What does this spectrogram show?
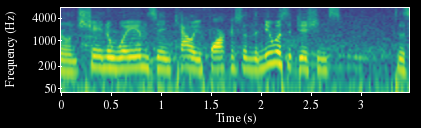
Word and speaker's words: Farquharson: They try to pronounce the Q-U-H all separately, but it's Farquharson.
